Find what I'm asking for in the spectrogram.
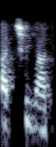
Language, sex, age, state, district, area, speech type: Hindi, male, 60+, Uttar Pradesh, Chandauli, urban, conversation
